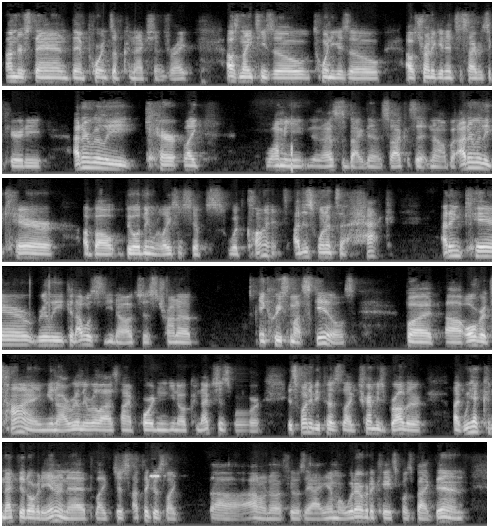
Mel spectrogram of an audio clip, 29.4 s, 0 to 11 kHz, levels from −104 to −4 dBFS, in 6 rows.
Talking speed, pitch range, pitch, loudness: 245 wpm, 110-135 Hz, 115 Hz, -25 LUFS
